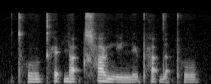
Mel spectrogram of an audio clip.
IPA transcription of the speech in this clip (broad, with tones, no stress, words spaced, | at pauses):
tʰo˦ʊ̯kʰɛ˦ʔjä˦ʔ t͡ɕʰa˦˨ʊ̯ni˨ ne˦pʰä˦ʔdä˦ʔpʰo˦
